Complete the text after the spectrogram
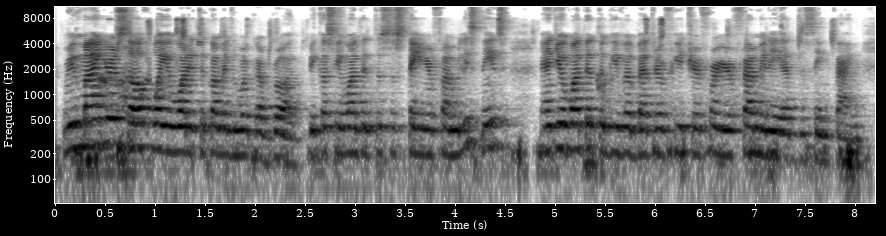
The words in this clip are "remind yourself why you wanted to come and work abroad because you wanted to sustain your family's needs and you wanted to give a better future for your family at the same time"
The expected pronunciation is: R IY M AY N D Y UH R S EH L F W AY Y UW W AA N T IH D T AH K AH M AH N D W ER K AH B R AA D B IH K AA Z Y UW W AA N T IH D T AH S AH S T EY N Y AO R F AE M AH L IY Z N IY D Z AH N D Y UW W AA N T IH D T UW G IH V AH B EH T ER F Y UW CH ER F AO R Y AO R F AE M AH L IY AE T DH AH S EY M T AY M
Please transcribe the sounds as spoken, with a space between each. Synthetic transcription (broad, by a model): R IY M AY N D Y UH R S EH L F W AY Y UW W AA N T IH D T AH K AH M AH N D W ER K AH B R AA D B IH K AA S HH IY W AA N T IH D T AH S AH S T EY N Y AO R F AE M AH L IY S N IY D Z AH N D Y UW W AA N T IH D T UW G IH V AH B EH T ER F Y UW CH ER F AO R Y AO R F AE M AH L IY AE T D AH S EY M T AY M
